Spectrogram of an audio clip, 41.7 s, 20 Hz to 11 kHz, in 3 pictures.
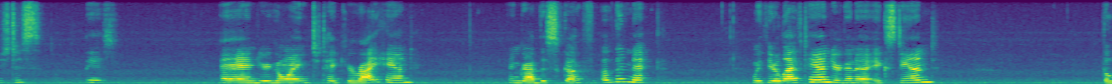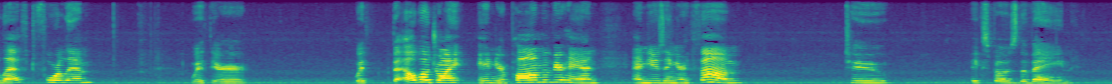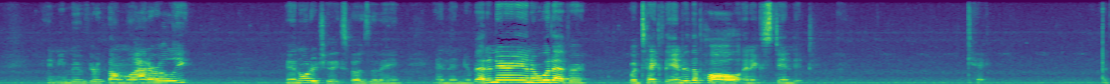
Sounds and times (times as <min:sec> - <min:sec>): Speech: 0:00.0 - 0:01.5, 0:02.8 - 0:05.2, 0:06.4 - 0:08.3, 0:09.4 - 0:11.8, 0:13.8 - 0:15.1, 0:16.3 - 0:17.0, 0:18.4 - 0:23.2, 0:24.5 - 0:25.0, 0:26.1 - 0:27.4, 0:28.4 - 0:30.2, 0:31.4 - 0:38.0, 0:39.9 - 0:40.2.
